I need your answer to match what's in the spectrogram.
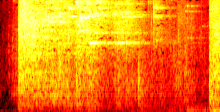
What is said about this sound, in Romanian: Negricioșii au spart fereastra.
